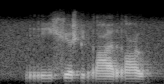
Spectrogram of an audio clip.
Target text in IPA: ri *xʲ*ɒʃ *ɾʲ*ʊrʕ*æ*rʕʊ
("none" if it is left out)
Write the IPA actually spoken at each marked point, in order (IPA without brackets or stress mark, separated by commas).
xʲ, ɾʲ, a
